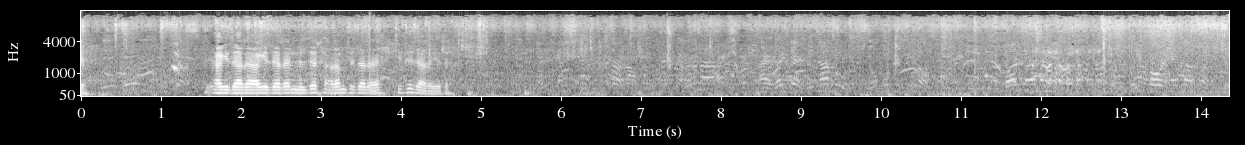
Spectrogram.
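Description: Children chatter and shout in the distance outdoors.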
